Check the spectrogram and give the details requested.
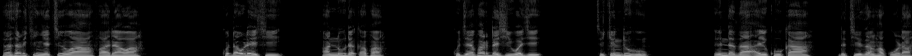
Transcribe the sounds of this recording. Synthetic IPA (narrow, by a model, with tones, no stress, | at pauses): sɐ˦s̬ɐ˦ɽkʲɪ˦ɲjaː˦t͡ʃeː˦˨waː˦ɸaː˨daː˨waː˦ | kʷu˨ɗa˦wɽeː˨ʃi˦ | ha˦nːuː˦da˨kʼɐ˦ɸaː˨ | kʷu˨d͡ʒeː˦ɸɐ˦rda˨ʃ̬i˦wɐ˨d͡ʒeː˦ | t͡ʃɪ˦kʲɪ˦ndʊ˦huː˨ | ʔɪ˦nda˨zaː˦ʔa˨ji˦kʷuː˦kaː˦ | da˨t͡ʃiː˦zɐ˨ŋɦa˦kʷʼʊː˨ɽaː˦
